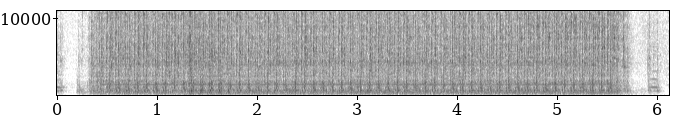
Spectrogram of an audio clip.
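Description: Janome computerized sewing machine stitching a seam through pieced cotton quilt fabric. It runs at a steady fast speed for about five seconds, then stops abruptly near the end.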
